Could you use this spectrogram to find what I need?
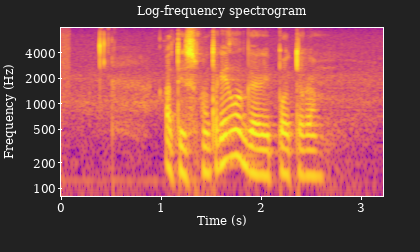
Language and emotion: Russian, neutral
